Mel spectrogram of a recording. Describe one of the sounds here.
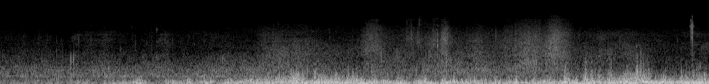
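Wind blows roughly across the microphone outdoors.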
